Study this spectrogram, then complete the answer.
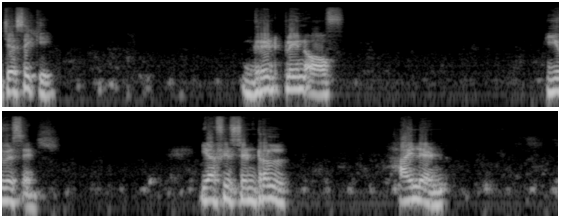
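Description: A man speaks calmly in short phrases close by.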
